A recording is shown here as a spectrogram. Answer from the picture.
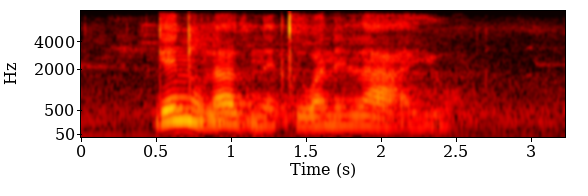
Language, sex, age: Zulu, female, 22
